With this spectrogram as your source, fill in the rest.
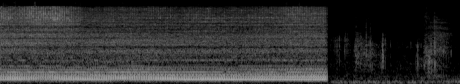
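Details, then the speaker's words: Old Murray riding mower, 12 hp Briggs & Stratton, cutting grass in 30–33 degree heat: steady, even engine drone holding speed under load, no misses or knocks, then cuts off; normal running under load. "I'd say the the old Murray didn't do too badly other than needing just a little pressure wash I think she's ready to rock for probably a while"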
